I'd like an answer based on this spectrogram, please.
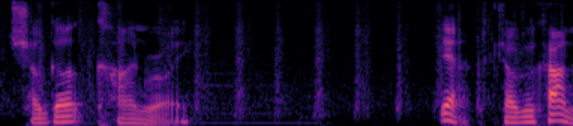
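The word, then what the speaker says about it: Chuggaaconroy: say that as well by the way is pronounced chugga conroy yeah chugga chan right how would anybody else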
